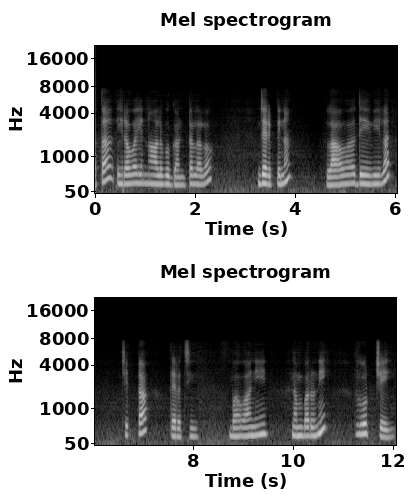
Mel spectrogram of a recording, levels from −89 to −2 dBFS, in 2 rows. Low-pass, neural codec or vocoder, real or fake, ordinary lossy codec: none; codec, 16 kHz, about 1 kbps, DyCAST, with the encoder's durations; fake; none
